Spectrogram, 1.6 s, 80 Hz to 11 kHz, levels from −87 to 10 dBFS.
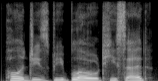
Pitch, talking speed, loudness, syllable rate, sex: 190 Hz, 190 wpm, -16 LUFS, 5.2 syllables/s, female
